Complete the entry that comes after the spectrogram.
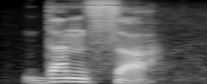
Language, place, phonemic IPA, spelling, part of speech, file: Occitan, Béarn, /danˈsa/, dançar, verb, LL-Q14185 (oci)-dançar.wav
- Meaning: to dance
